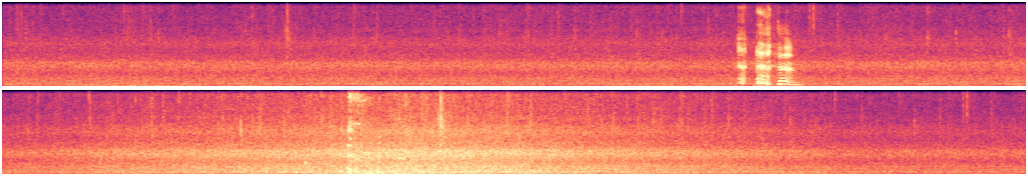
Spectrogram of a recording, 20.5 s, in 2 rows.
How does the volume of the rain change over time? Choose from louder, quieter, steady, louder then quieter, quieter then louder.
louder then quieter.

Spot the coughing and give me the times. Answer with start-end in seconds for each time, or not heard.
7.3-8.0, 13.7-14.3.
